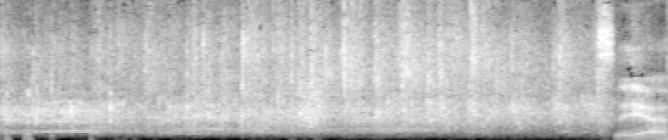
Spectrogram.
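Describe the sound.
Loud, sustained audience applause at the Flame prize giving, a dense wash of many hands clapping at an even level, ending as a voice starts speaking in the final half second.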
